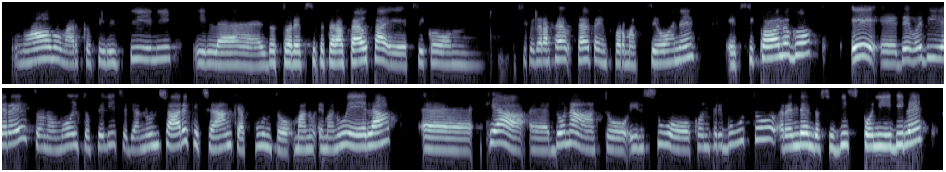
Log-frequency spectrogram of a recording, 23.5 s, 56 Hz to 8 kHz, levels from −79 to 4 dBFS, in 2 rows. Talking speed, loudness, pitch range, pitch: 100 wpm, -18 LUFS, 200-265 Hz, 230 Hz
